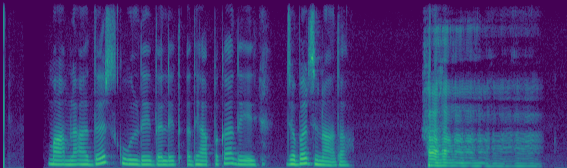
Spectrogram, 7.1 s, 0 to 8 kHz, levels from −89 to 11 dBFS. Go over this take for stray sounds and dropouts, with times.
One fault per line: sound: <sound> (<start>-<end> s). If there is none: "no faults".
sound: laugh (5.3-6.8 s)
